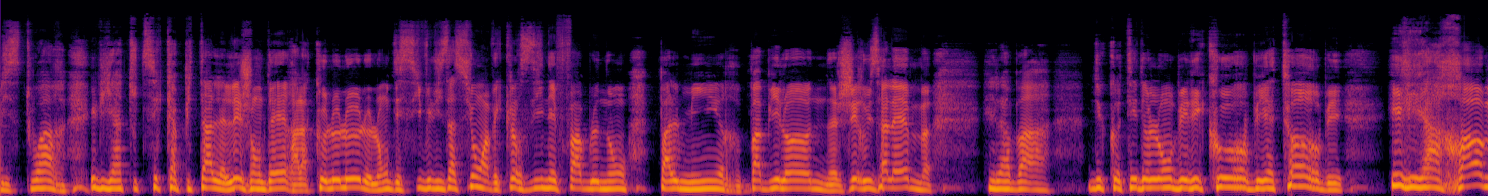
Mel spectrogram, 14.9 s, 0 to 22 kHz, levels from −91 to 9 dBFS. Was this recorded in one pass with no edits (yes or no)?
yes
